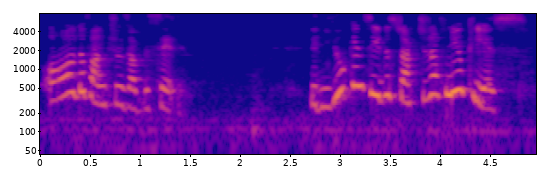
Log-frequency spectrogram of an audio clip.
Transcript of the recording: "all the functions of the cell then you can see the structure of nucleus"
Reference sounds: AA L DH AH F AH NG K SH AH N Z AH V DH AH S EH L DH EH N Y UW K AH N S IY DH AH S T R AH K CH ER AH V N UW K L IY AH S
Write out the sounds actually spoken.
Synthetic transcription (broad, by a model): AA L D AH F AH NG K SH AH N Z AH V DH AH S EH L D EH N Y UW K AH N S IY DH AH S T R AH K CH ER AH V N UW K L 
